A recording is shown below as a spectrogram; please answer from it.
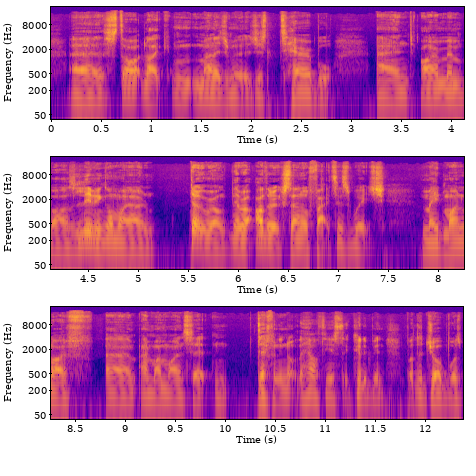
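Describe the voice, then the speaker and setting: A man talks at a very fast pace in a fairly low pitch with fairly even intonation. His tone is dark and mellow, and the recording is very clean with a silent background. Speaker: co-host. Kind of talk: casual interview chat.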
